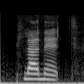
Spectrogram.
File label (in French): "planete", French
